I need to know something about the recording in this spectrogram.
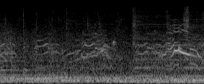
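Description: Gull calling: a string of short cries, with a longer falling cry near the end.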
